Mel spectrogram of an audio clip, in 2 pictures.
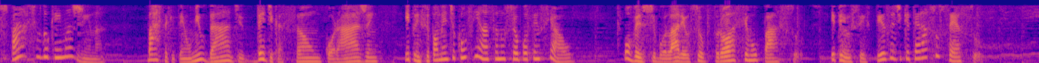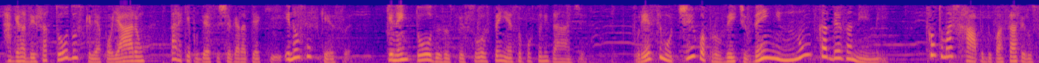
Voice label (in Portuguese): Formatura 1º Grau Feminino; Telemensagens; Formaturas; Telemensagens 2017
